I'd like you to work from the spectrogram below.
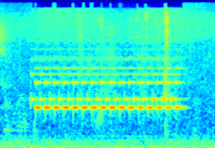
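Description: A new office telephone gives a pulsing electronic ring, a rapid trill of short beeps lasting about two seconds against a quiet room.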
